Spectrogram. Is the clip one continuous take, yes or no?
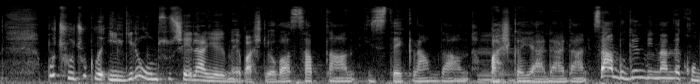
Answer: no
